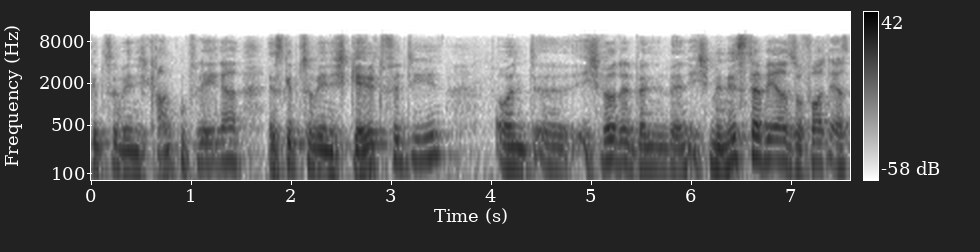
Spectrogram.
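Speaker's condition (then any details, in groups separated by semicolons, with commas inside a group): Parkinson's disease; treated by professor Jens Volkmann in Würzburg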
